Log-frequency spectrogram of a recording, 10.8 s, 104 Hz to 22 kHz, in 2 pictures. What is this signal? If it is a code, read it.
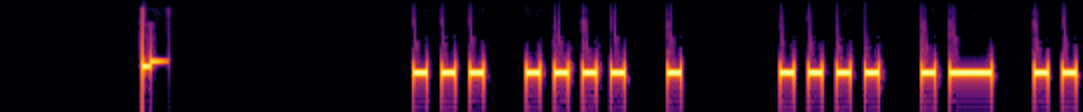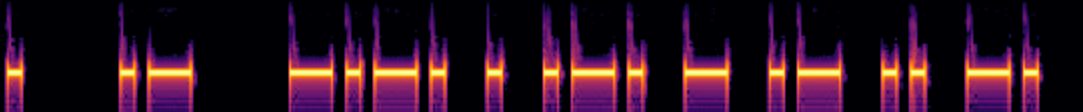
Morse code, heard as a keyed tone, about 17 wpm, 700 Hz. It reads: SHE HAS A CERTAIN
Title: Sentences from Top 1000 Words - Review Part 4 - 17wpm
